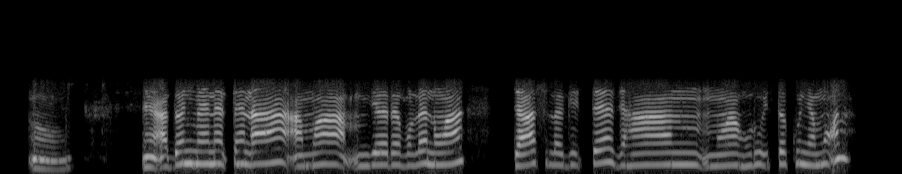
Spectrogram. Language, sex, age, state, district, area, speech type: Santali, female, 30-45, West Bengal, Birbhum, rural, conversation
